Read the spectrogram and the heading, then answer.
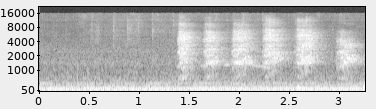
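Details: A Hahn's macaw being given scratches before bed makes a quick run of six harsh, scratchy squawks, about three a second, over a steady low indoor hum.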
